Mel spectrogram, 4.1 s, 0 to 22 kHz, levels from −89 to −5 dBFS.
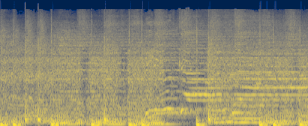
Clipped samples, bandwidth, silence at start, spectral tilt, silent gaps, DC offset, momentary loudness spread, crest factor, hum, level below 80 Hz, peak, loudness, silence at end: under 0.1%; 17 kHz; 0 s; -4 dB/octave; none; under 0.1%; 2 LU; 10 dB; none; -16 dBFS; 0 dBFS; -11 LUFS; 0 s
